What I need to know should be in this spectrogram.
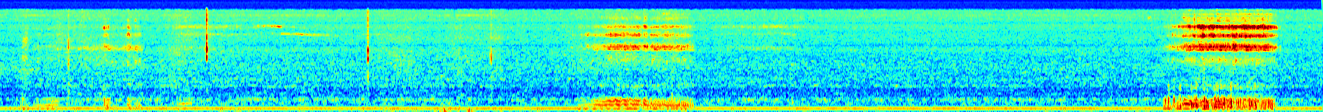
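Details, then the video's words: Dog Kaya Boo asleep and snoring: soft breaths and faint clicks, then two rough rumbling snores about six seconds apart, the second louder, over a steady electrical hum. "Sleepy Kaya Boo Snoring"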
